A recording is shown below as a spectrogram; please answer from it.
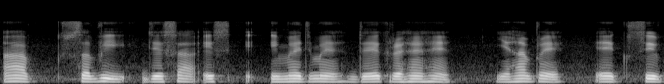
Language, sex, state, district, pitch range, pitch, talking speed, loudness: Hindi, female, Odisha, Malkangiri, 125-135 Hz, 130 Hz, 125 wpm, -15 LUFS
